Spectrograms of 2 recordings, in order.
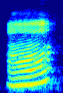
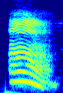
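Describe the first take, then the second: First: The pitch rises upward. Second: The pitch dips down, then rises. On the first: "this is upward" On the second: "down, downward, and then upward"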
